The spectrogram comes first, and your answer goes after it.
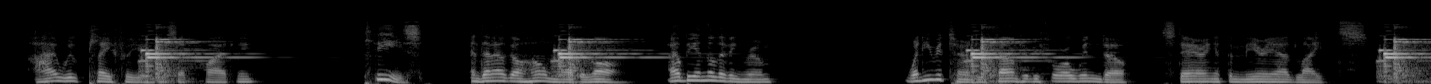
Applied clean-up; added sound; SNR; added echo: classical method log-MMSE.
